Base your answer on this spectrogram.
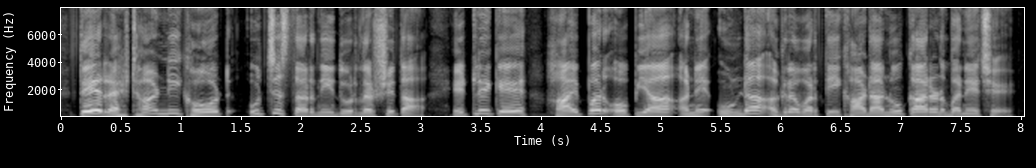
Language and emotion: Gujarati, neutral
